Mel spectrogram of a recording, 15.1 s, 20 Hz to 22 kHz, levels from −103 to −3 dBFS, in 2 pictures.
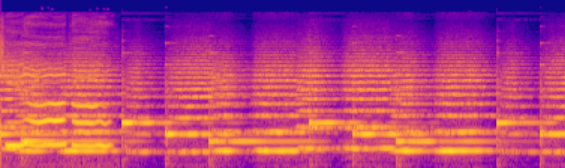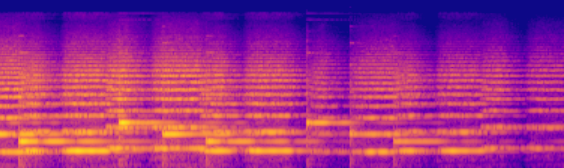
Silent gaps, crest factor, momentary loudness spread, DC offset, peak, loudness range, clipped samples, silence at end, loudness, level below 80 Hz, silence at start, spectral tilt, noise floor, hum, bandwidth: none; 16 dB; 17 LU; under 0.1%; 0 dBFS; 10 LU; under 0.1%; 0 s; -16 LUFS; -64 dBFS; 0 s; -0.5 dB/octave; -38 dBFS; none; 15 kHz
